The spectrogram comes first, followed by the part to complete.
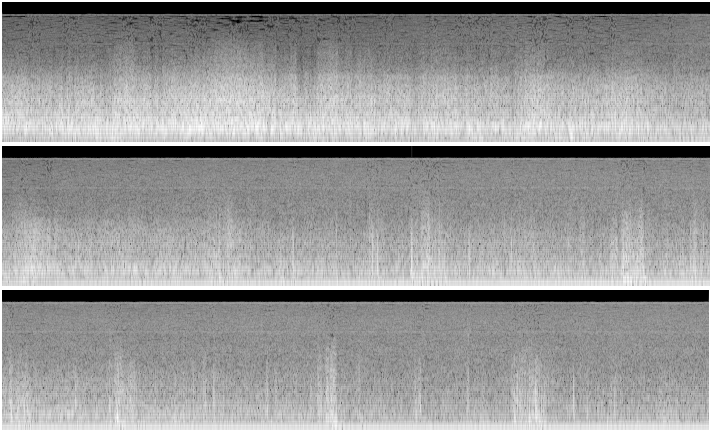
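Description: Sea surf: a wave breaking, a rushing wash of water that eases after about three seconds into a steady hiss with scattered clicks.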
